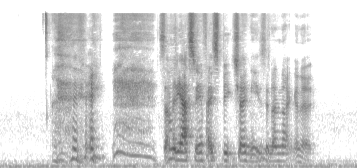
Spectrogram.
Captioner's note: laughs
